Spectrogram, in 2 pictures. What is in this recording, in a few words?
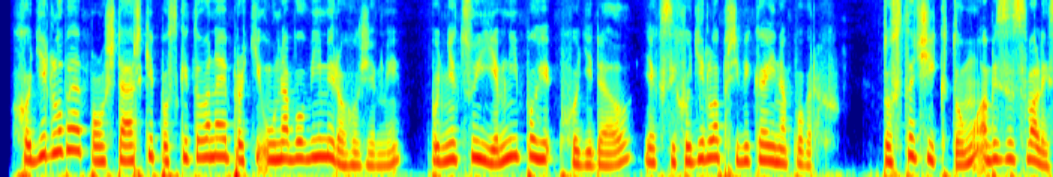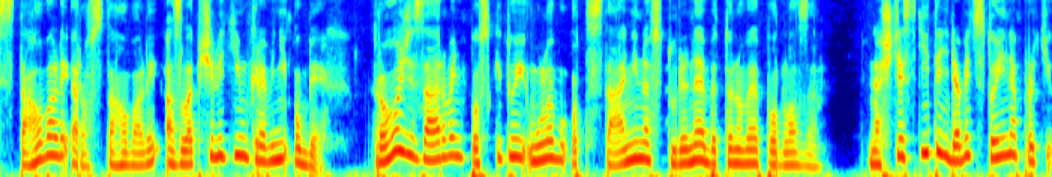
female czech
